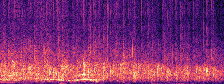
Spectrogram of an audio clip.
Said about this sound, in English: They've got one more tune for y'all here today, but I think we need one more round of applause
